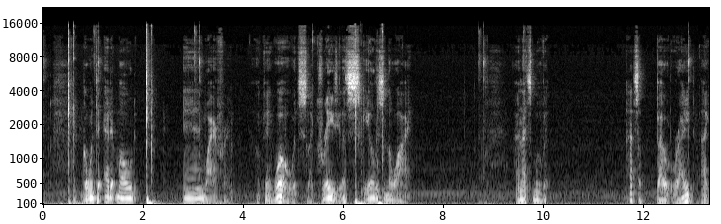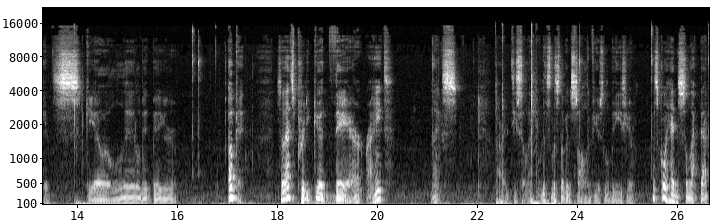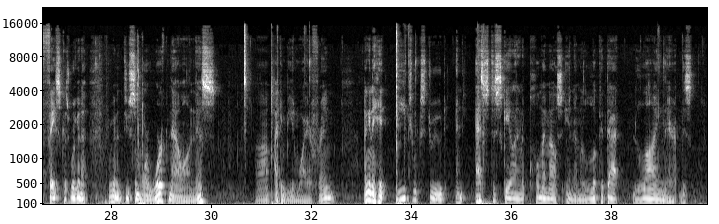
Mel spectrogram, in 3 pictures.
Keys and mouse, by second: 0.5 Tab, 2.1 z, 6.3 s, 9.7-12.9 drag, 14.0 s, 17.6 middle click, 18.9-20.3 middle drag, 22.4 a, 24.0 z, 25.7-28.5 drag, 28.5 KP_3, 31.0 middle click, 31.3 z, 33.8 e, 35.4 s.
